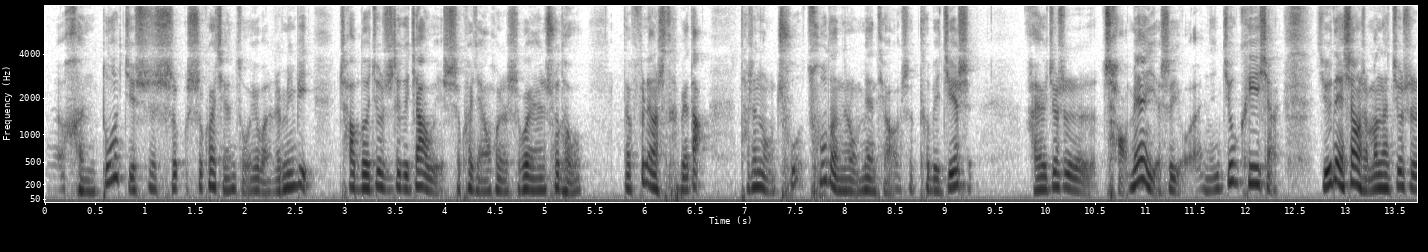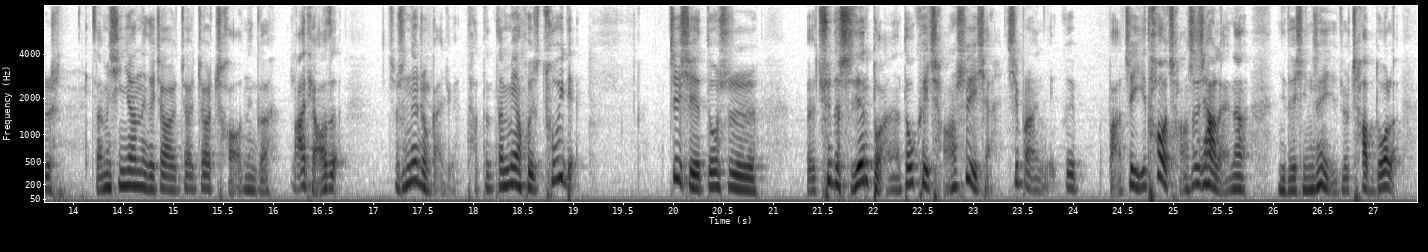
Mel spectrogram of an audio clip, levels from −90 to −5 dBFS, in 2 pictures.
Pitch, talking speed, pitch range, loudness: 155 Hz, 330 characters per minute, 140-175 Hz, -25 LUFS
